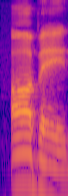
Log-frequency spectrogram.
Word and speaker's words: Abe: Yeah, that fucking Abe from Abe's Odyssey? Abe, not Abe. It's not like that. It's not American. It's Japanese.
